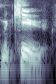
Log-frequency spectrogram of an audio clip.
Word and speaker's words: McHugh: But I heard a much better explanation later on when someone said to me, "Did you name it K2 because it rhymes with McHugh?"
